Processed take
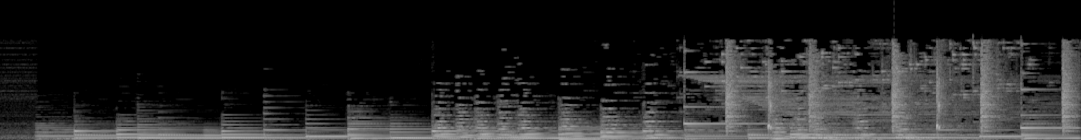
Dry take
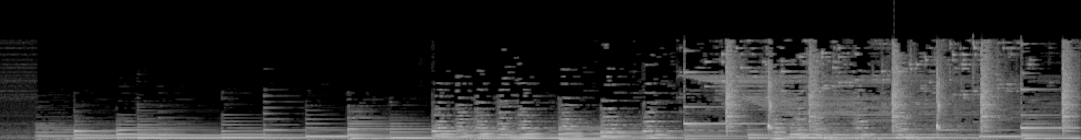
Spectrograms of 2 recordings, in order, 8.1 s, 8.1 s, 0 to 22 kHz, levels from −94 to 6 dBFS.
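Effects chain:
0:01.52–0:01.93: parametric band 1,400 Hz +13 dB → +2.5 dB 1.3 octaves
level −5 dB

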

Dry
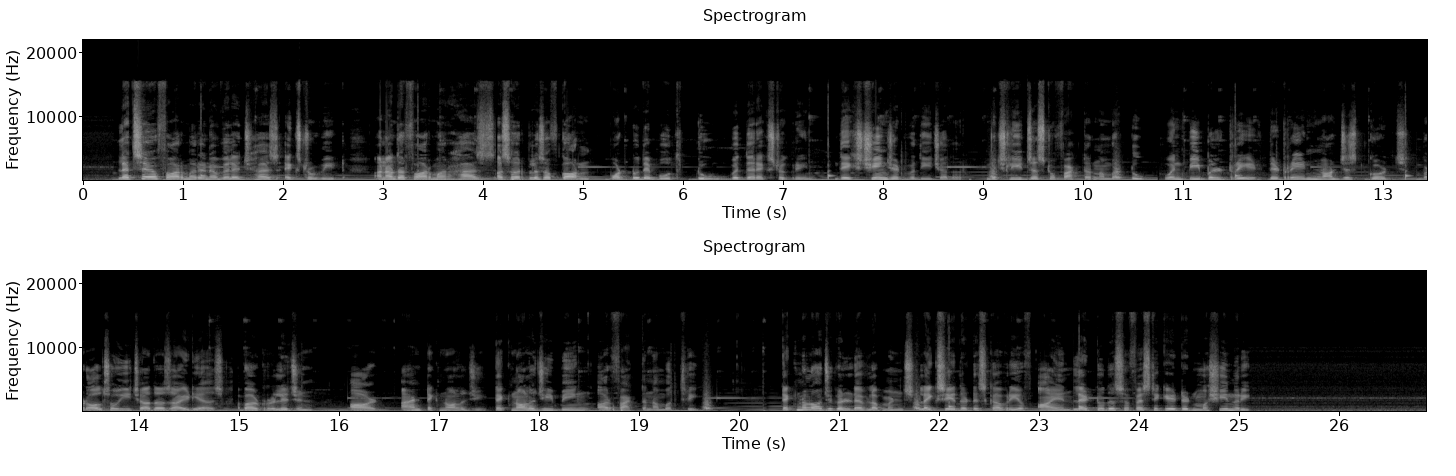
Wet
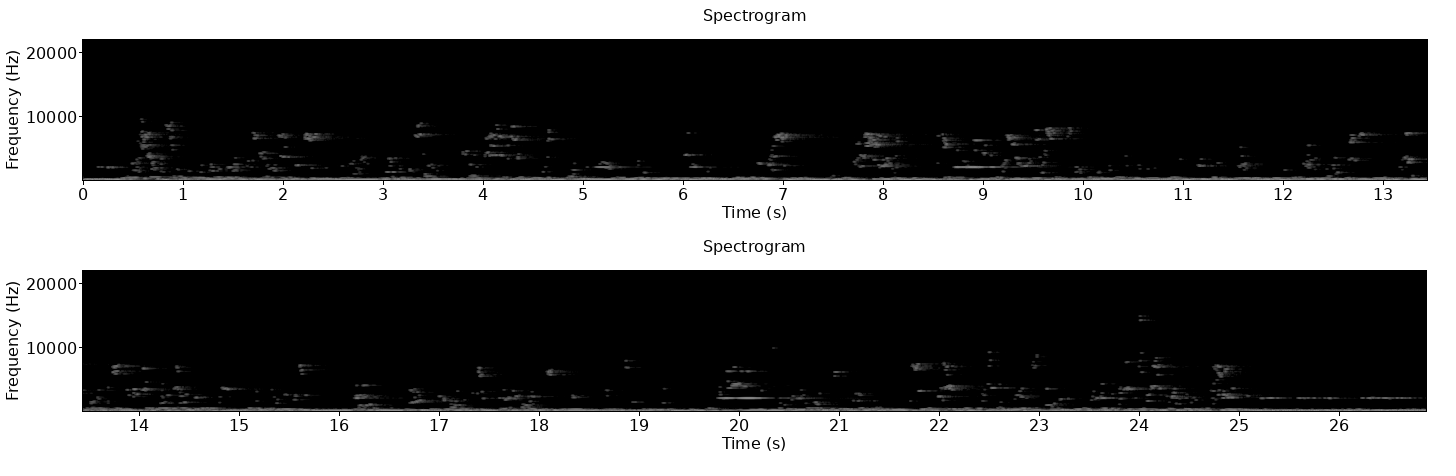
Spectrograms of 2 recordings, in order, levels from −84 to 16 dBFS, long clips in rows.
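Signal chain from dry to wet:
sign of each sample alone
guitar amp tone stack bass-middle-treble 6-0-2
all-pass dispersion highs, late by 81 ms, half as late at 620 Hz
chorus effect 0.12 Hz, delay 15.5 ms, depth 7.5 ms
spectral peaks only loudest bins 8
coupled-rooms reverb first 0.47 s, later 2.3 s, from −22 dB, DRR 10.5 dB
level +13.5 dB

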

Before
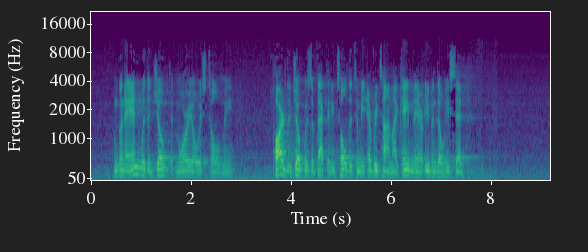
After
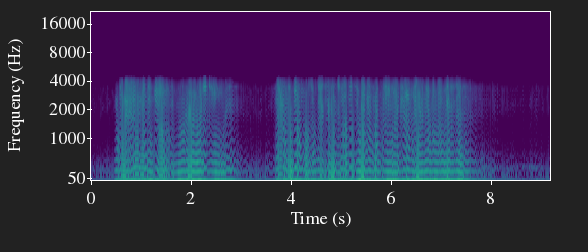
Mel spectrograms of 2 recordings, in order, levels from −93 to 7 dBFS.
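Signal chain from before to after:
Chebyshev band-stop filter 320–2,300 Hz, order 2
mains-hum notches 60/120/180/240/300/360/420/480/540/600 Hz
0:00.67–0:02.80: dynamic equaliser 320 Hz, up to −4 dB, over −40 dBFS, Q 1.8
downward compressor 4 to 1, threshold −31 dBFS, peak gain reduction 9 dB
transient designer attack −12 dB, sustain −8 dB
wave folding −34.5 dBFS
flanger 1.5 Hz, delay 8.6 ms, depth 2 ms, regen +41%
half-wave rectification
single-tap delay 133 ms −10.5 dB
convolution reverb RT60 1.4 s, pre-delay 81 ms, DRR 13.5 dB
linear-prediction vocoder at 8 kHz pitch kept
multiband upward and downward expander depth 70%
level +10.5 dB

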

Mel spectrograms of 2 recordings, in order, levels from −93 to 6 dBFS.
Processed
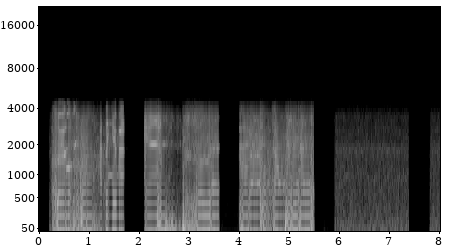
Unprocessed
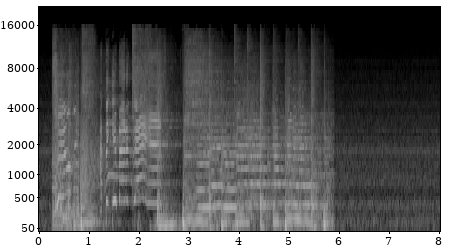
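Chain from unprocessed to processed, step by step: gate pattern ".xxxxxxx." 71 BPM −60 dB
one-pitch LPC vocoder at 8 kHz 200 Hz

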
